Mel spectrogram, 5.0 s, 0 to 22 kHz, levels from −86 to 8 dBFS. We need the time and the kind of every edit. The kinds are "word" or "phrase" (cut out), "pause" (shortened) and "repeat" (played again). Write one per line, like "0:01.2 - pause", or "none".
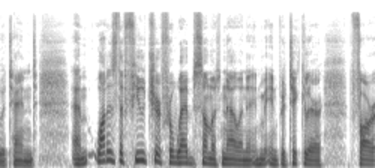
none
